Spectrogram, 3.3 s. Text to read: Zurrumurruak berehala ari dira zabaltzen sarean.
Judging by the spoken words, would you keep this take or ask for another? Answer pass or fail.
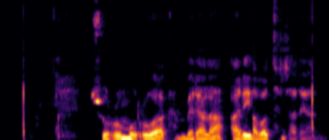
fail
